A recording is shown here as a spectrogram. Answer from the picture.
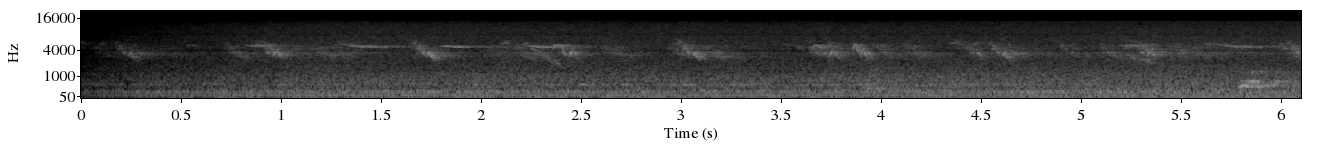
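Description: Outdoor ambience with small birds chirping, short high calls that drop quickly in pitch and repeat irregularly, over a steady low hum.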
